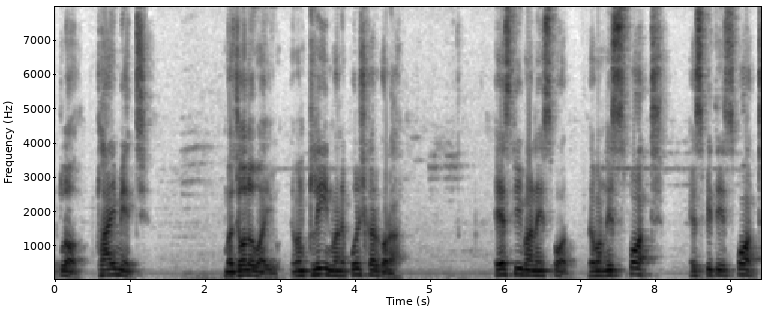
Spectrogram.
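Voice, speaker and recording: Higher-pitched man dictating a lesson. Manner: slow, deliberate letter-by-letter dictation. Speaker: English teacher. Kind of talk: spoken language lesson.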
